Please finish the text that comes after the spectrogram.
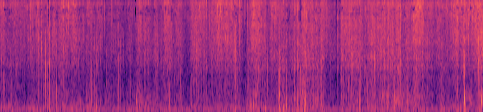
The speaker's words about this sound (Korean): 제가 티백 소리도 좀 넣어드리면서 이야기를 해보자면은 원래 제가 티백을 되게 많이 구입을 했었거든요.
